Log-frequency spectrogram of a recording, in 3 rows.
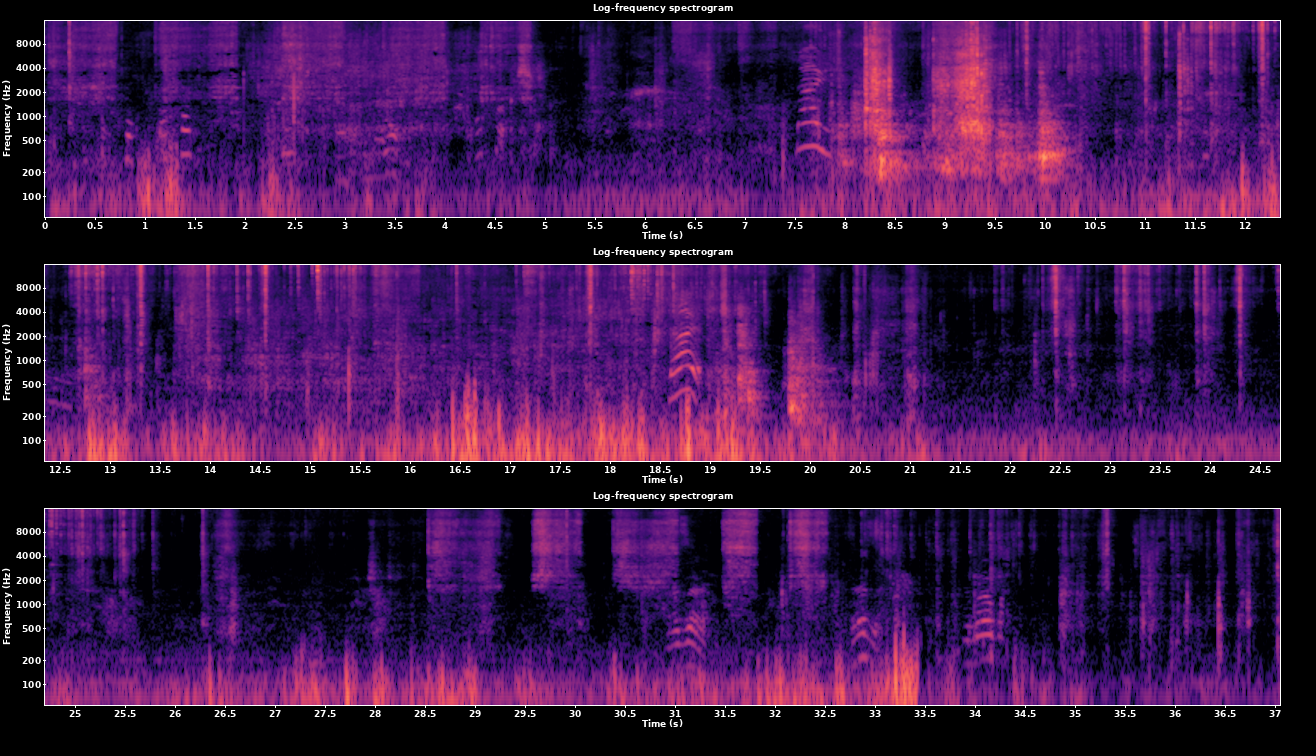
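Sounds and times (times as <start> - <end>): shovel scraping wet cement: 0.0 - 4.9, 7.9 - 10.6.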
